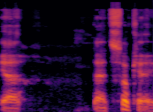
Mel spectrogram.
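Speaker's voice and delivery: acted, breathy, deadpan monotone whisper. Describing a costumed show character's replies, mimicking Putan's monotone. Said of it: "Putan just very monotone".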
